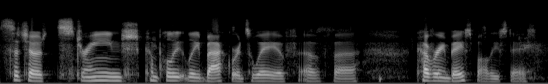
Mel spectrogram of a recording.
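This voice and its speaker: A woman's voice: low-pitched, normal speed, gravelly, fairly bright tone, clear, resonant tone, dry recording. A woman hosting a sports podcast, asking questions and chatting in a conversational way. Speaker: podcast host and interviewer.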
